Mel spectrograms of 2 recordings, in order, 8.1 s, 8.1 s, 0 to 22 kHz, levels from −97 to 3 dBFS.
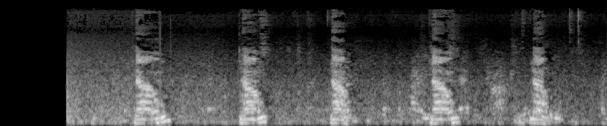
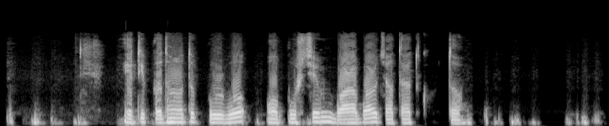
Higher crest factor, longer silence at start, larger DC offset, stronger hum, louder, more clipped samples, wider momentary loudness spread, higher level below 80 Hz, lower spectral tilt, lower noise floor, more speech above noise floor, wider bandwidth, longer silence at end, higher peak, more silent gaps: about the same, 16 dB vs 16 dB; first, 0.9 s vs 0.1 s; neither; neither; about the same, -16 LUFS vs -14 LUFS; neither; about the same, 21 LU vs 20 LU; second, -54 dBFS vs -44 dBFS; about the same, -7.5 dB/octave vs -7 dB/octave; about the same, -37 dBFS vs -40 dBFS; second, 23 dB vs 27 dB; first, 15.5 kHz vs 7.6 kHz; second, 0 s vs 0.15 s; about the same, -2 dBFS vs 0 dBFS; neither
